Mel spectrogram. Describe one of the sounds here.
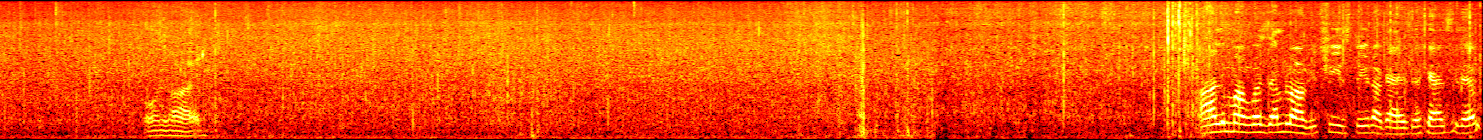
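Strong wind gusts through leafy trees.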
